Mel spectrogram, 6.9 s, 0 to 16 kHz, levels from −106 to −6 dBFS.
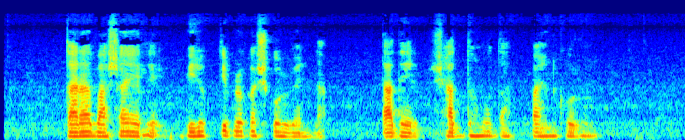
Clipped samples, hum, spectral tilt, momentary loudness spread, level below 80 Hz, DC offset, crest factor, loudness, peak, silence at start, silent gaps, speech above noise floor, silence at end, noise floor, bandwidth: under 0.1%; none; -7 dB/octave; 11 LU; -50 dBFS; under 0.1%; 22 dB; -26 LUFS; -4 dBFS; 0.65 s; none; 31 dB; 0.9 s; -56 dBFS; 9.6 kHz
